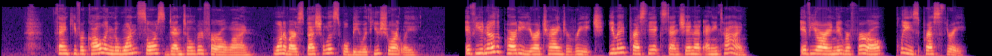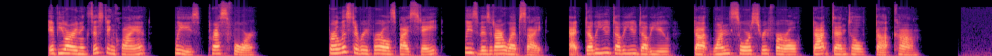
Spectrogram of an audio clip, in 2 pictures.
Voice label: Dental Phone Prompt Female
